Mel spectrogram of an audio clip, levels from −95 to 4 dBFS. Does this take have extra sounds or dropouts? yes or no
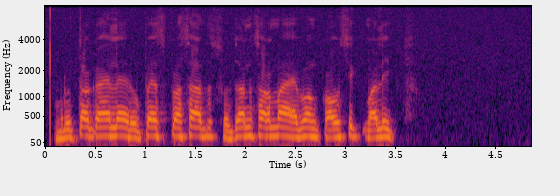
no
